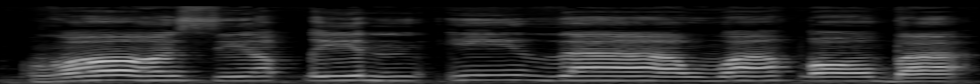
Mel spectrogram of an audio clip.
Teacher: karena tanwin bertemu dengan hamzah, maka ini wajib dibaca izhar, ya. Izhar halqi, karena memang hamzah ini dari halak tenggorokan.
